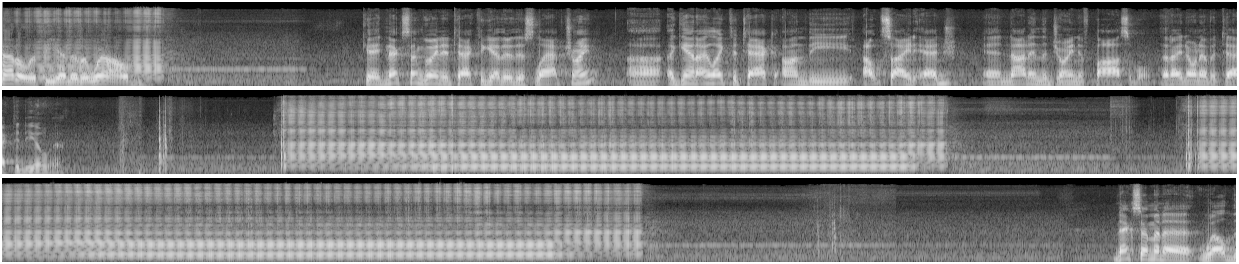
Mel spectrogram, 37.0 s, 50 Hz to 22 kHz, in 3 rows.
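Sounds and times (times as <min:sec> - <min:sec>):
welding arc buzzing: 0:00.0 - 0:03.1, 0:13.5 - 0:34.2.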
